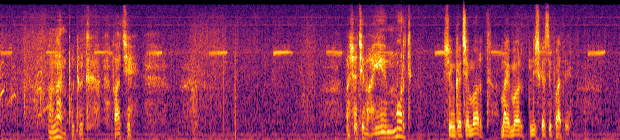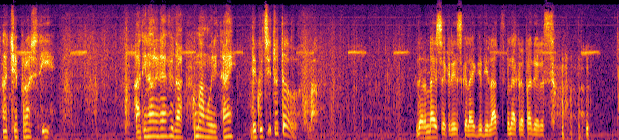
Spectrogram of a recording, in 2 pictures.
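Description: Men speak in tense, urgent voices.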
